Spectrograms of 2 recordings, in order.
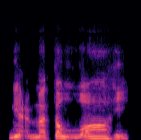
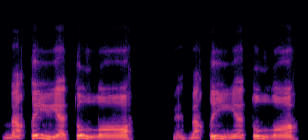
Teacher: Lam pada lafzul jalalah yang dibaca tebal, iaitu lam tafkhim.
